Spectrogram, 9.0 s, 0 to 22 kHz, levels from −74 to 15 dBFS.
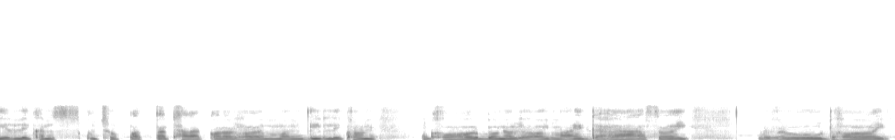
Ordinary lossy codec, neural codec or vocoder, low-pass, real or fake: none; codec, 44.1 kHz, 2.6 kbps, SNAC; 5.4 kHz; fake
